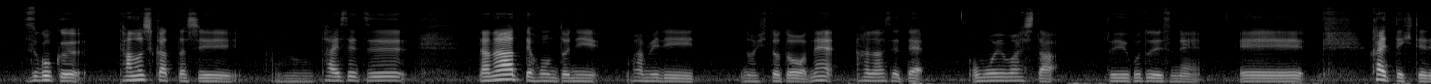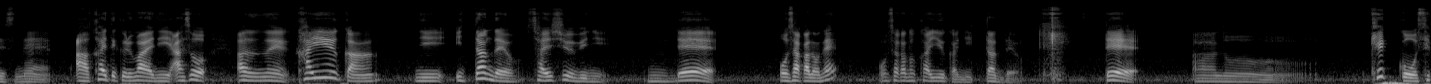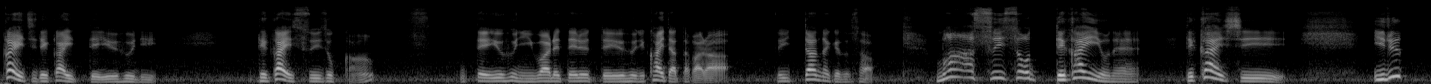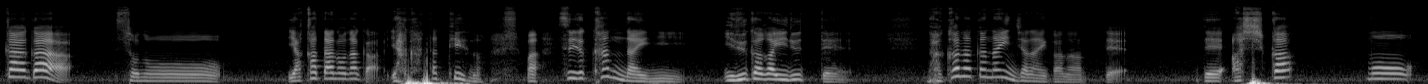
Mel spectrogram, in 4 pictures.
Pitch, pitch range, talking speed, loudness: 170 Hz, 145-215 Hz, 230 characters per minute, -29 LUFS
